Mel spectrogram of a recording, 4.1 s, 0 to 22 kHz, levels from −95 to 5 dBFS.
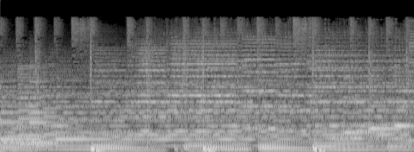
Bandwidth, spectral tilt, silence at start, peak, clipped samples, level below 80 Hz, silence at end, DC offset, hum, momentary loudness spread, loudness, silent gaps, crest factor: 14 kHz; -5.5 dB/octave; 0 s; -4 dBFS; under 0.1%; -28 dBFS; 0 s; under 0.1%; none; 3 LU; -18 LUFS; none; 14 dB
